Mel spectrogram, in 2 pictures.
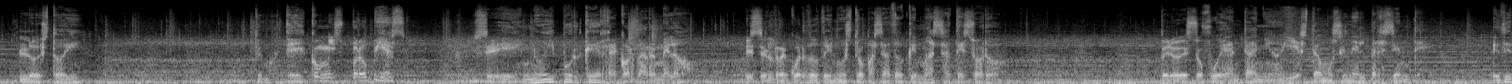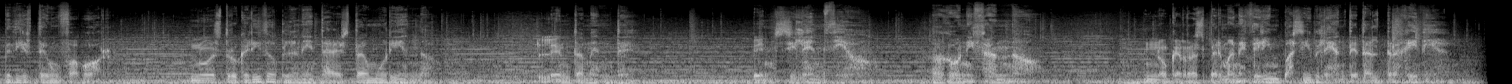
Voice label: acting Videogame EVIL ENEMY FINAL SPEECH low warm age 30 40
